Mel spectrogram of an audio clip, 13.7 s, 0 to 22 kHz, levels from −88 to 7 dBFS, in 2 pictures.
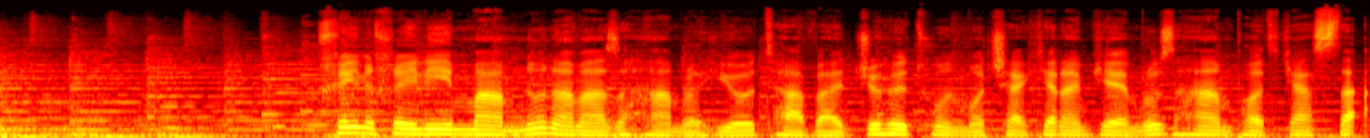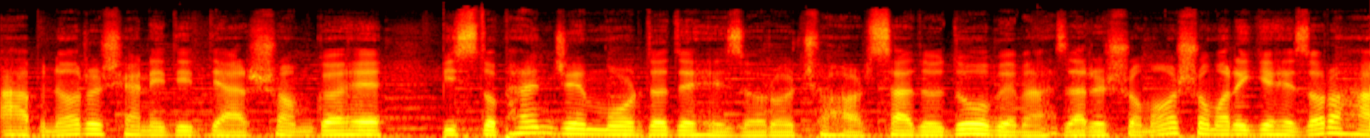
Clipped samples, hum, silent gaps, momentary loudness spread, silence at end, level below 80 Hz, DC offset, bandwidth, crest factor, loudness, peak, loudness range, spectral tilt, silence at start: under 0.1%; none; none; 8 LU; 0 s; -34 dBFS; under 0.1%; 17 kHz; 16 dB; -18 LUFS; -2 dBFS; 2 LU; -5.5 dB/octave; 0 s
